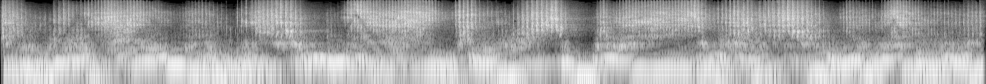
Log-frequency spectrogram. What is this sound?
Filthy Reese Resample
This is a bass made in sytrus that was notched and bandpassed. After that I recorded and resampled in harmor.
harmor, neuro, bandpass, reese, bass, resampled, notch, sytrus, fl-studio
